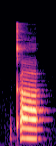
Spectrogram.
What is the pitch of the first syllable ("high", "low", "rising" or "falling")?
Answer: high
